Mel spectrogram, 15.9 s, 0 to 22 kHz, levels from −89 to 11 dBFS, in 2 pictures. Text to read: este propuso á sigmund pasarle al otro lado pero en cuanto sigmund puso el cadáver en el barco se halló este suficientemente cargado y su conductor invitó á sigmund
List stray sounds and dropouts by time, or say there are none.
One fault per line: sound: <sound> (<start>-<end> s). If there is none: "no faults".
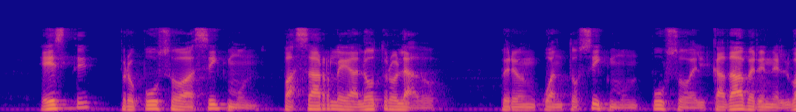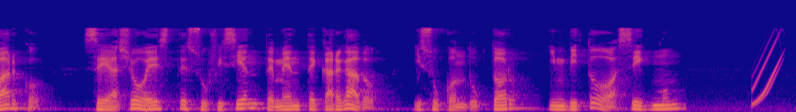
sound: chirp (15.5-15.8 s)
